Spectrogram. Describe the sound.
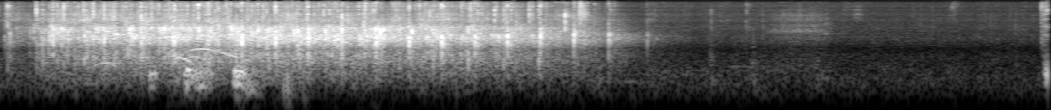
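An audience at a church service applauds after the closing blessing, with steady, dense clapping for about six seconds before it fades out, leaving near silence; a few faint voices can be heard amid the applause.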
